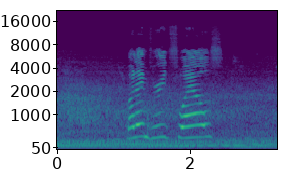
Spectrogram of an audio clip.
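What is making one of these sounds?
A young boy speaks loudly and clearly, close by.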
